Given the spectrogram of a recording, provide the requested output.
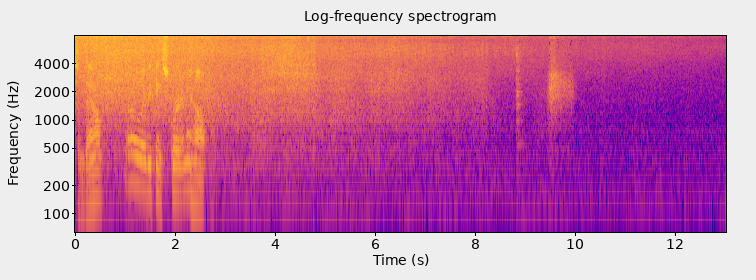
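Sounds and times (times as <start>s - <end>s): burgers sizzling in a frying pan: 0.0s - 10.2s.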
